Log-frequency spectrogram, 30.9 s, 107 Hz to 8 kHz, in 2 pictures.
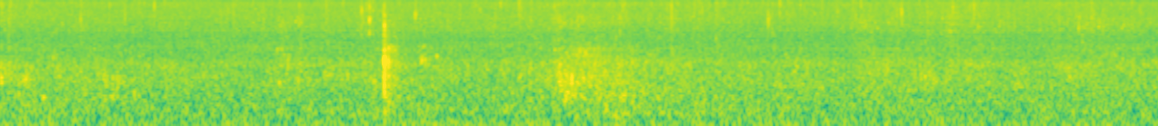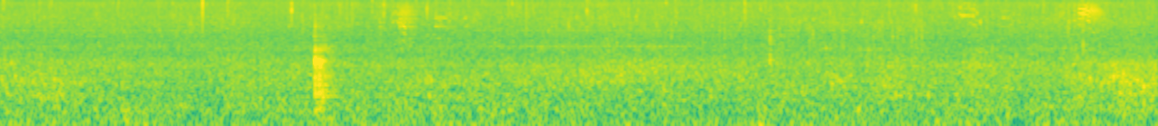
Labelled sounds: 28.2	28.5	Pacific white-sided dolphin, 4.4 to 5.0 kHz
29.8	30.1	Pacific white-sided dolphin, 5.0 to 5.9 kHz

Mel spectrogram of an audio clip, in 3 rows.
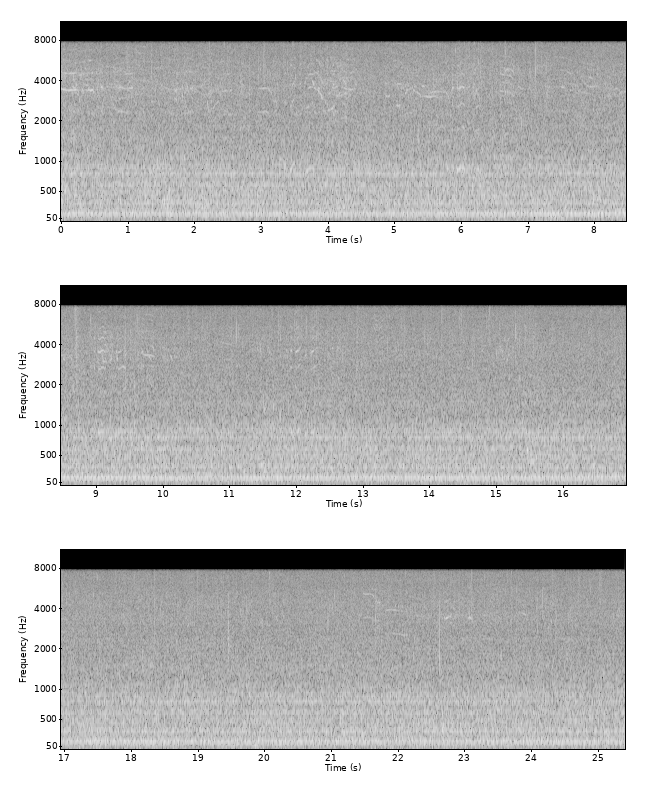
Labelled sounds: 0.0	1.1	Pacific white-sided dolphin, 3.1 to 4.7 kHz
3.7	4.0	Pacific white-sided dolphin, 2.9 to 3.6 kHz
5.3	5.8	Pacific white-sided dolphin, 3.0 to 3.4 kHz
7.4	7.7	Pacific white-sided dolphin, 5.6 to 6.1 kHz
21.9	22.2	Pacific white-sided dolphin, 2.5 to 2.7 kHz

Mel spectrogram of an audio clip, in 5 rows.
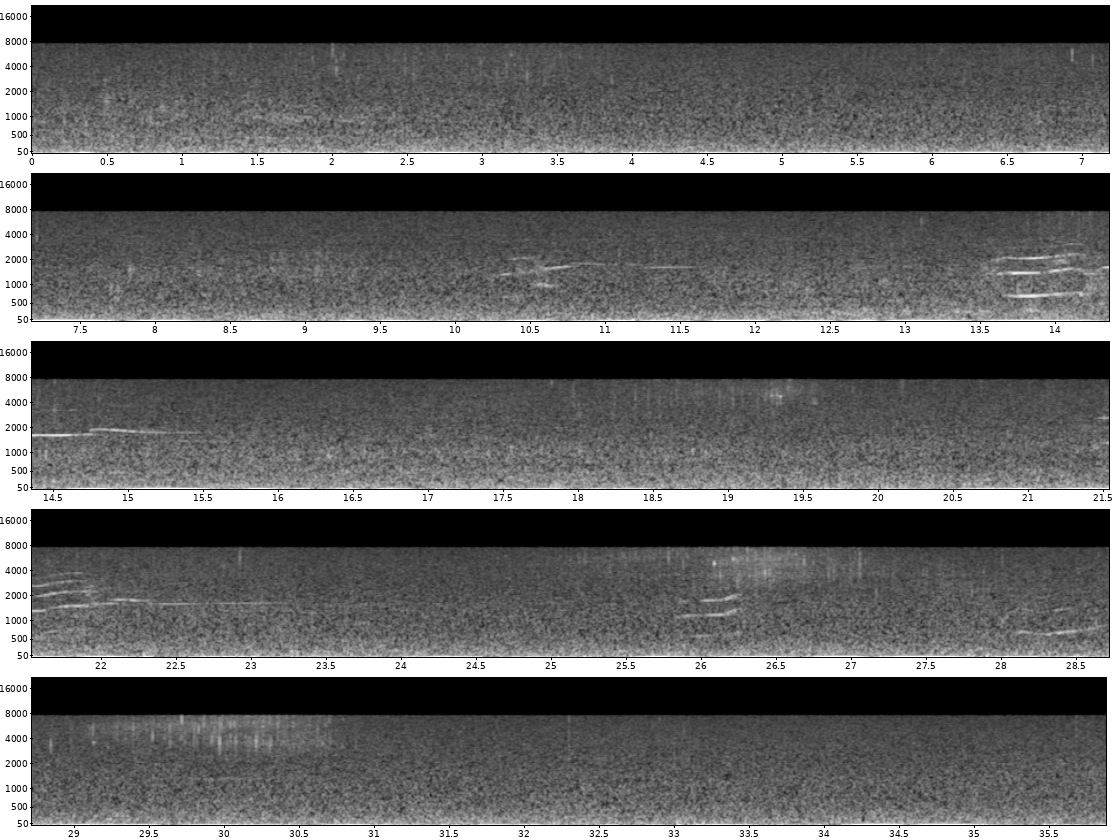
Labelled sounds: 10.1	11.7	killer whale, Bigg's (transient), Gulf of Alaska transient, 0.37 to 2.4 kHz
13.5	15.6	killer whale, Bigg's (transient), Gulf of Alaska transient, 0.53 to 3.5 kHz
21.4	23.3	killer whale, Bigg's (transient), Gulf of Alaska transient, 0.99 to 3.8 kHz

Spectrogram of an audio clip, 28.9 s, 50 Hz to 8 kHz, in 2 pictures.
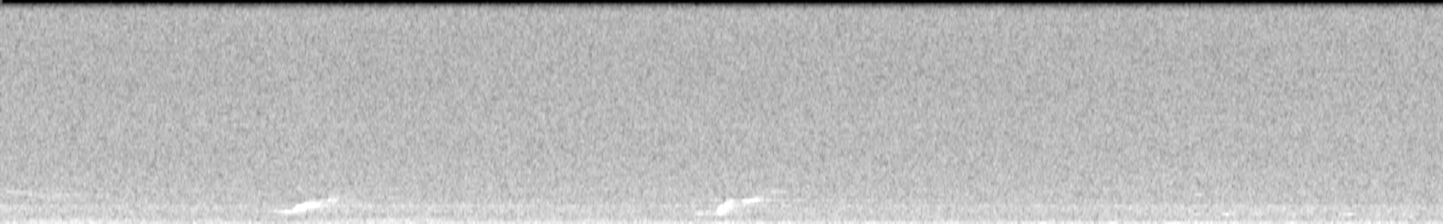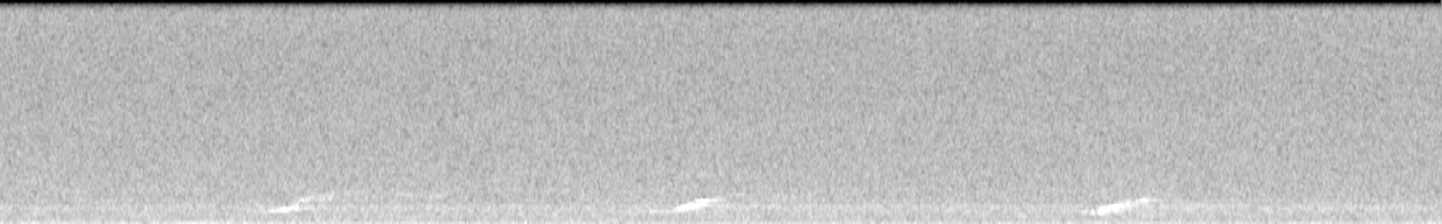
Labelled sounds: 0.0	0.3	humpback whale, 1.1 to 1.3 kHz
4.0	4.4	humpback whale, 0.80 to 1.1 kHz
7.2	7.7	humpback whale, 0.80 to 1.1 kHz
17.4	18.1	humpback whale, 0.80 to 1.2 kHz
21.3	21.7	humpback whale, 0.80 to 1.0 kHz
25.5	26.0	humpback whale, 0.80 to 1.0 kHz

